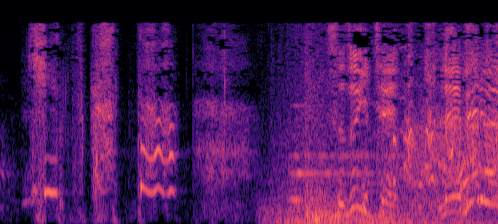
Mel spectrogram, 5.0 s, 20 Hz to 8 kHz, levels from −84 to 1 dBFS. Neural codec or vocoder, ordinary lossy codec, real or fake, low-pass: none; MP3, 24 kbps; real; 7.2 kHz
